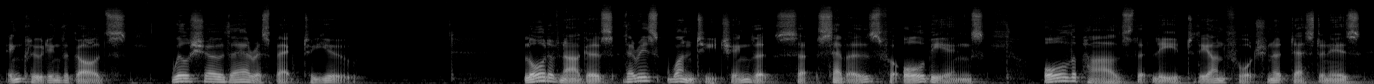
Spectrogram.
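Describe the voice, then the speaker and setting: For this audiobook, a man reads scripture in a measured, solemn way, his remarkably deep voice rough with gravel. Lively rises and falls in pitch give each phrase expression.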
